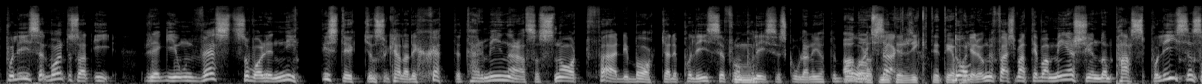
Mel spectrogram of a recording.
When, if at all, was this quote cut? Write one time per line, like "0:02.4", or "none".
0:08.7
0:09.7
